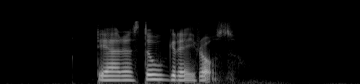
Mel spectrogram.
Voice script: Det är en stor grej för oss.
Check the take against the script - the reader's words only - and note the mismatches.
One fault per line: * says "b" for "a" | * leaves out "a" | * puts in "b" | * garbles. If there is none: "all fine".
* leaves out "för"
